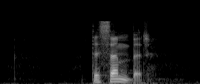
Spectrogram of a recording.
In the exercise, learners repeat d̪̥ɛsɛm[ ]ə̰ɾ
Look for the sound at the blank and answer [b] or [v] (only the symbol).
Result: b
